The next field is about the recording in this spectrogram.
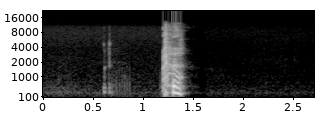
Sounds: Cough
